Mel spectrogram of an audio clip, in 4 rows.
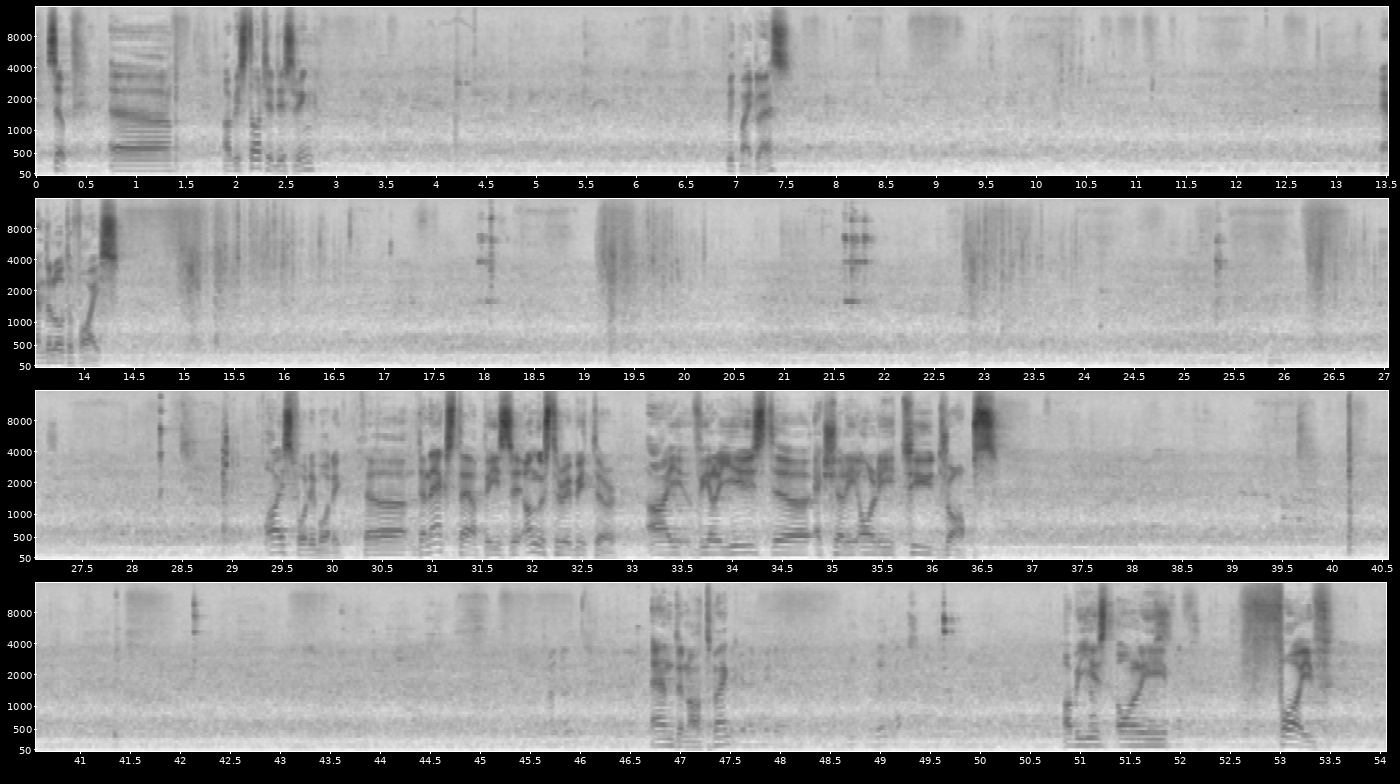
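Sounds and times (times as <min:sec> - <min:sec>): hum of large hall: 0:00.0 - 0:54.0
glassware clicking: 0:17.9 - 0:18.2, 0:21.6 - 0:22.0.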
